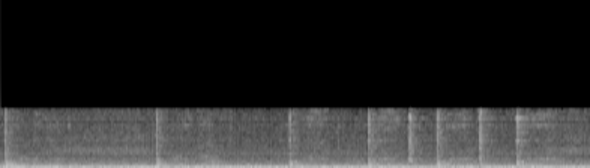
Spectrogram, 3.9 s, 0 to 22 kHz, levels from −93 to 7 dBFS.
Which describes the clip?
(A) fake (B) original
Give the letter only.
A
